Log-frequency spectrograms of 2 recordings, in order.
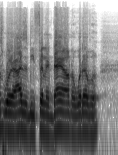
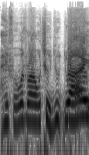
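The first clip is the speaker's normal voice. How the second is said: higher-pitched mock concern from a buddy; imitating a worried friend; 7 semitones higher than usual. Friend asking why he's crying, higher mock concern. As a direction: play the friend checking in on him, voice lifted. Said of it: "I don't want nobody like".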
